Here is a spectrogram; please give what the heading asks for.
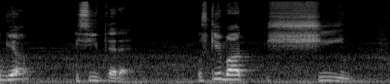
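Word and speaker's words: ش: अब सीन शीन का मैं कॉन्सेप्ट देता हूँ आप लोगों को।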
